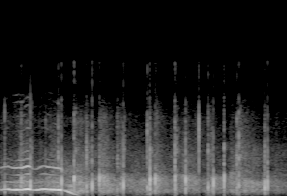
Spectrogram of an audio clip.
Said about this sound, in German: Also ein Applaus von Us an Jaue, dass ihr überhaupt hier bünd.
